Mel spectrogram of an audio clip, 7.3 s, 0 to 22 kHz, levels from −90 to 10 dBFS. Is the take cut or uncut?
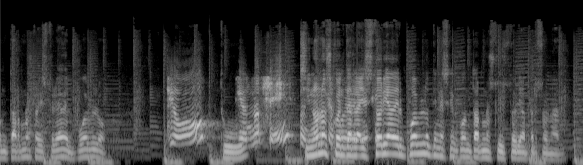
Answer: cut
